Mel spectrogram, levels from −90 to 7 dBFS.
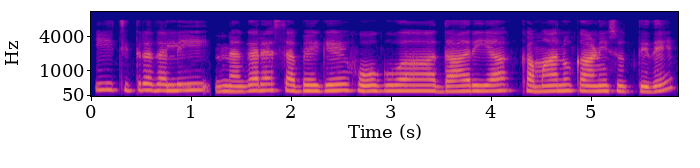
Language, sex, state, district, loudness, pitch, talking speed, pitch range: Kannada, female, Karnataka, Chamarajanagar, -27 LUFS, 220 Hz, 60 wpm, 215-235 Hz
